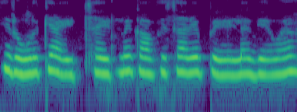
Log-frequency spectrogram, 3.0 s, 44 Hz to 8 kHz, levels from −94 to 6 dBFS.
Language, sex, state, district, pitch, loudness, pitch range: Hindi, female, Bihar, Purnia, 270 Hz, -24 LUFS, 255-280 Hz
